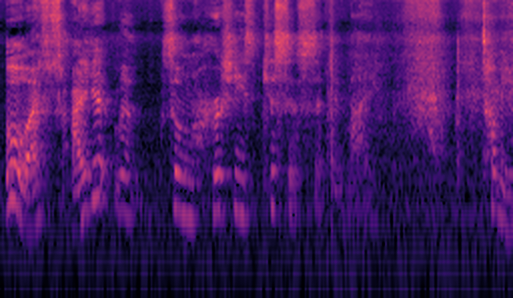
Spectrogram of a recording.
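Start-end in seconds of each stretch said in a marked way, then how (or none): none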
